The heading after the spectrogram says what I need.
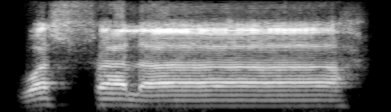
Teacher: لا کی آواز بالکل سیدھی ہوگی، باریک ہوگی. والصلاہ اور درمیان میں جو واو ہے وہ سائلنٹ ہے بالکل.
